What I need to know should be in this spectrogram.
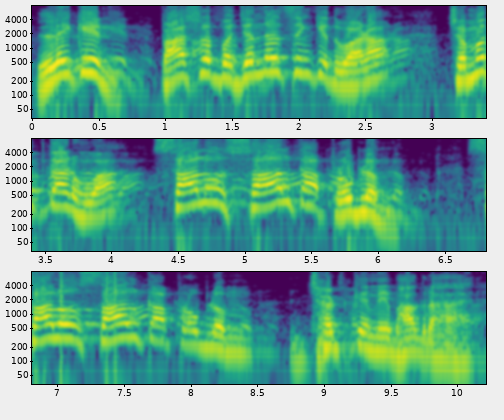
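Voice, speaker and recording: A man's voice: sits high, sing-song, unhurried, fairly bright tone. A man giving emphatic, preaching-style commentary over video clips, repeating phrases for stress. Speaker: video commentator for a healing ministry.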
